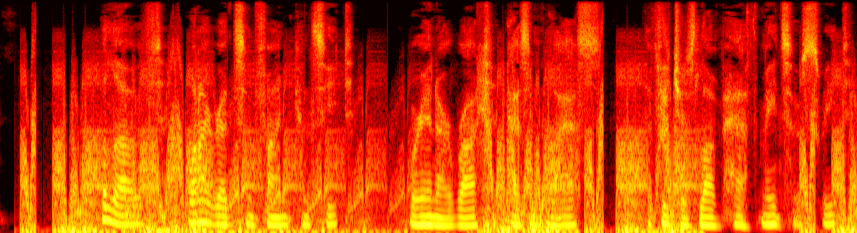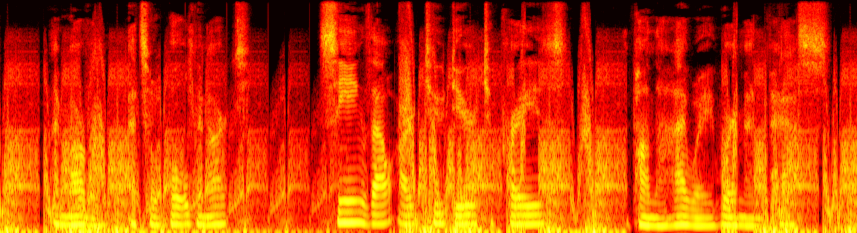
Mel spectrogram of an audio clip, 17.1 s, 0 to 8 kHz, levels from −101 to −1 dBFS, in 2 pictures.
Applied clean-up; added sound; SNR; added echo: none; Scratching (performance technique); 1 dB; none.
